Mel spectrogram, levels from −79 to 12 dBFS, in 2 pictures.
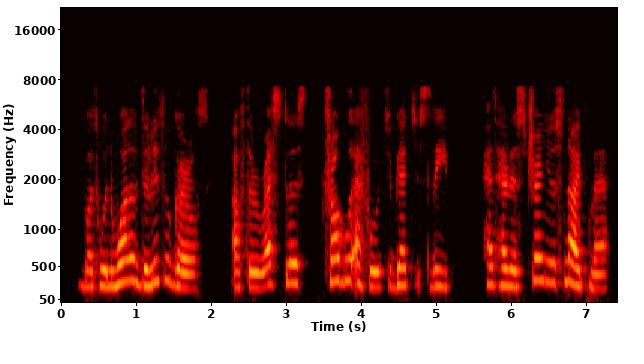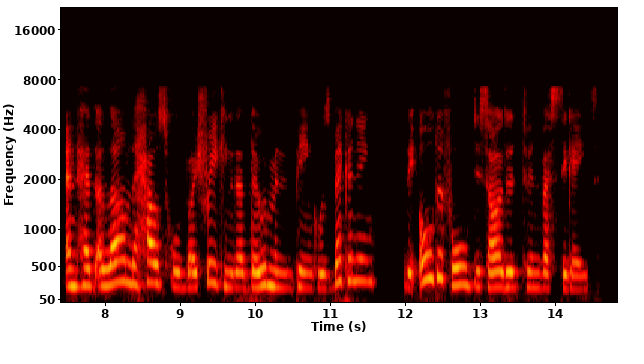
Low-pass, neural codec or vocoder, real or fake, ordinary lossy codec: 7.2 kHz; codec, 16 kHz, 1 kbps, X-Codec, WavLM features, trained on Multilingual LibriSpeech; fake; MP3, 48 kbps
